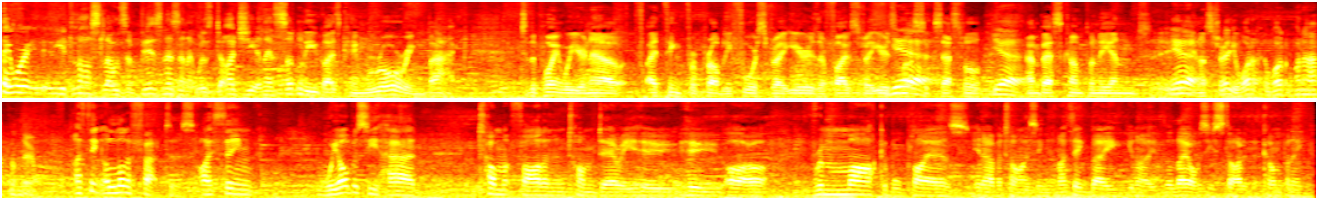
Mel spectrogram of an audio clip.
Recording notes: Recorded: A noisy bar in Sydney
